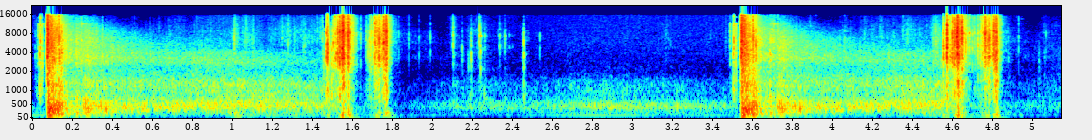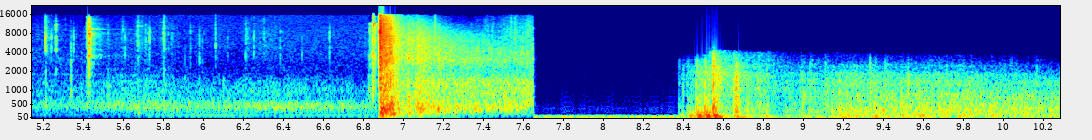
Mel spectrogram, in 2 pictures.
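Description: Mossberg 590 .410-bore pump-action shotgun fired three times, about three and a half seconds apart, each shot followed by two quick clacks of the pump being racked back and forward. After a break, a duller bang comes near the end.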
